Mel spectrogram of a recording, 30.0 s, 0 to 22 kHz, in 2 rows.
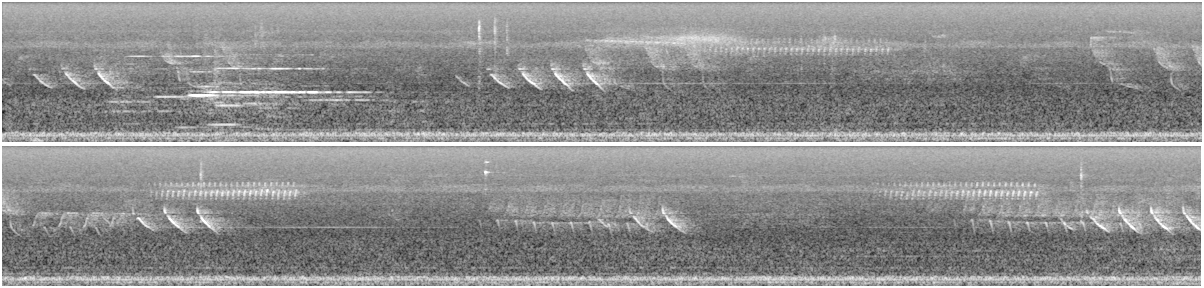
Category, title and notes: Soundscapes > Urban
AMBSubn-Summer Morning Birdsong in Neighborhood Cul de sac, Nearby pool pump, AC hum, train noise QCF Trussville Alabama Zoom H1n
Early summer morning in a wooded neighborhood in Central Alabama. AC Hum, Pool Pump, automated pool cleaner, distant train yard noise.
summer, Train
